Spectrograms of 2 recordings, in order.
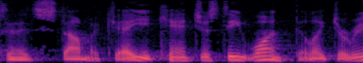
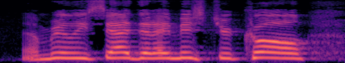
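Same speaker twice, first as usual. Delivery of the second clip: put-on crying voice, much higher and louder; 12 semitones higher, 8 dB louder than usual. Mocking a woman's voicemail message, imitating someone crying. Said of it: "I'm not even exaggerating".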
